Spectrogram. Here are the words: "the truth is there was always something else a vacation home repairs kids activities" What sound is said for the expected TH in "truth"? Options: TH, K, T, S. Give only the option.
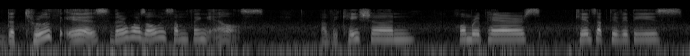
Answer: TH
